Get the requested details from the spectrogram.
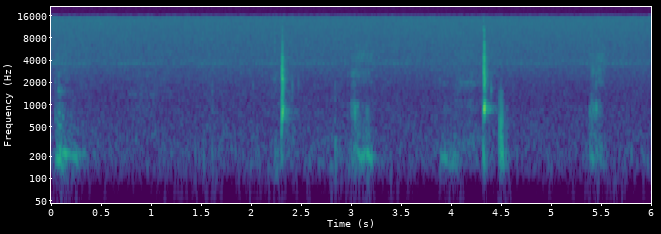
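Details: Hiccups: short, sharp, quiet jerky sounds recurring irregularly, about 30 a minute, in a quiet room.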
